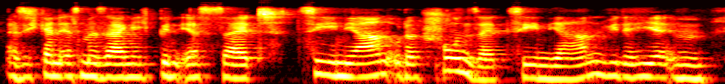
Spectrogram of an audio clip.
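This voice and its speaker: A woman's voice: on the low side, fairly even intonation, moderate pace, darkish tone, dull audio. Older northern German woman, thoughtful. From Hamburg, Germany. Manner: thoughtful, hesitant with many fillers. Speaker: interview guest, former teacher. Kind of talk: podcast interview.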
